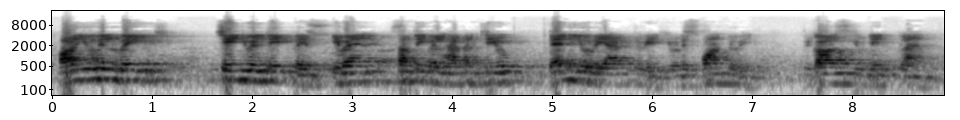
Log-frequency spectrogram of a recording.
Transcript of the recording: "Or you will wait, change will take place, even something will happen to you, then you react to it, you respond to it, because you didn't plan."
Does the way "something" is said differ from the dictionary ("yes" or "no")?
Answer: yes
